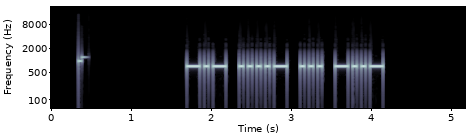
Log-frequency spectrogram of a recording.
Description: Morse code, heard as a keyed tone, about 22 wpm, 700 Hz. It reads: K4SX
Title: Call Signs Repeated 2x - 22wpm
